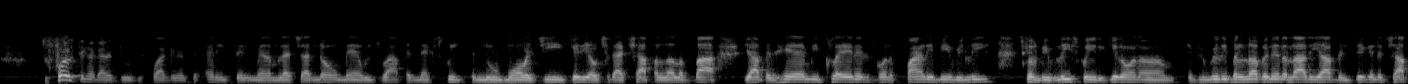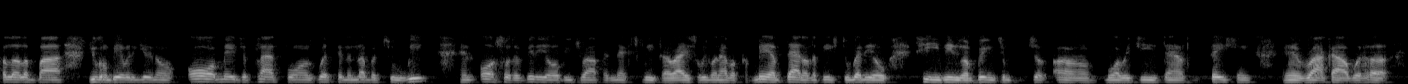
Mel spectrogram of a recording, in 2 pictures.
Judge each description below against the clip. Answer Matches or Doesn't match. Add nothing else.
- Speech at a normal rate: Doesn't match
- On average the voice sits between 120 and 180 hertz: Doesn't match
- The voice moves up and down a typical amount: Doesn't match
